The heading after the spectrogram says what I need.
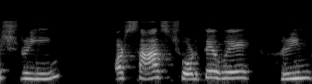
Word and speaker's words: ह्रीम: Second चीज ये है कि हमें सांस लेते हुए श्रीम और सांस छोड़ते हुए ह्रीम का उच्चारण करेंगे।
